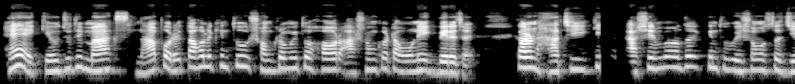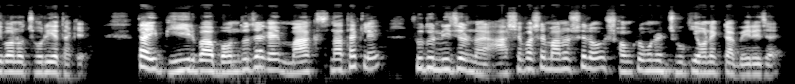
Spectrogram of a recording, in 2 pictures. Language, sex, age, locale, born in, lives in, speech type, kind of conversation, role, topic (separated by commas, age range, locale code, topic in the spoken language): Bengali, male, 25-29, bn-BD, Bangladesh, Bangladesh, read, expert-assistant, expert, পরিচ্ছন্নতা বজায় রাখার গুরুত্ব কী?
